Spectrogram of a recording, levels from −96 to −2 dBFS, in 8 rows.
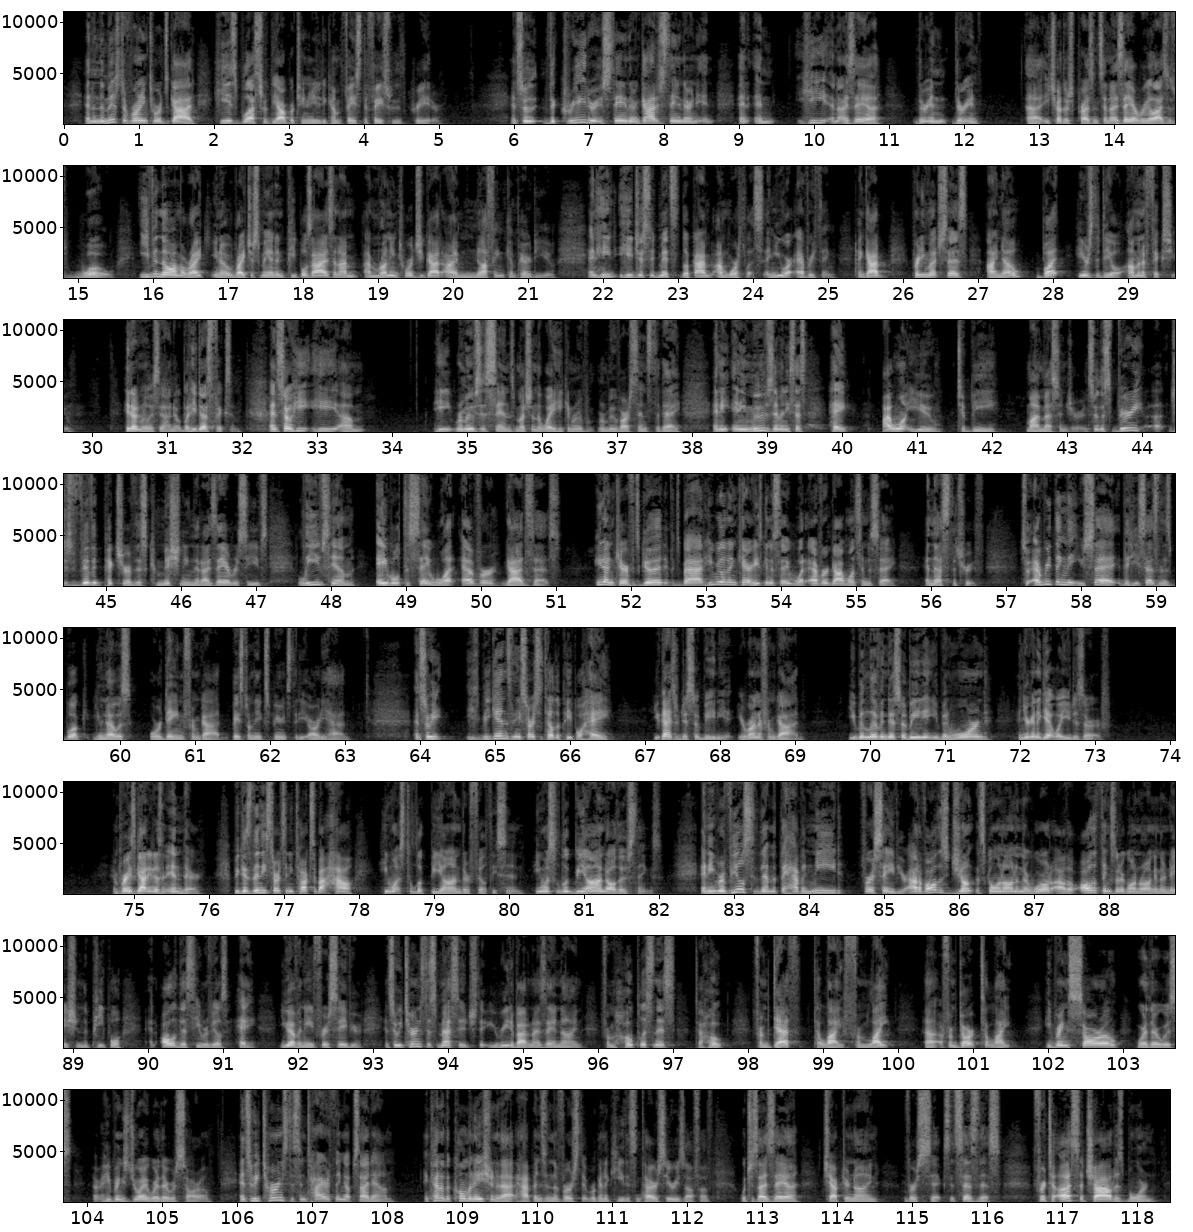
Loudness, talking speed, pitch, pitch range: -27 LUFS, 220 wpm, 155 Hz, 135-180 Hz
